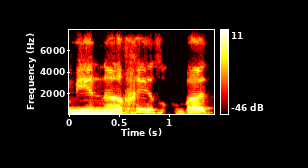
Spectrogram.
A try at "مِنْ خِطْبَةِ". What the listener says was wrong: Jaga min, jangan min khita. Min khita.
